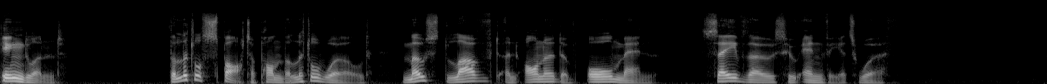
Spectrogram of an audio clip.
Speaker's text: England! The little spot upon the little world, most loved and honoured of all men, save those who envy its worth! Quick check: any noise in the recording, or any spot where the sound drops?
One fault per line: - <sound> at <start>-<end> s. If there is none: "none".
none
